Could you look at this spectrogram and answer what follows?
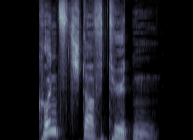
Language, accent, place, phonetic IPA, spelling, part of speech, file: German, Germany, Berlin, [ˈkʊnstʃtɔfˌtyːtn̩], Kunststofftüten, noun, De-Kunststofftüten.ogg
- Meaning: plural of Kunststofftüte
